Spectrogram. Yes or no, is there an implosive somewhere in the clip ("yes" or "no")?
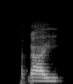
yes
